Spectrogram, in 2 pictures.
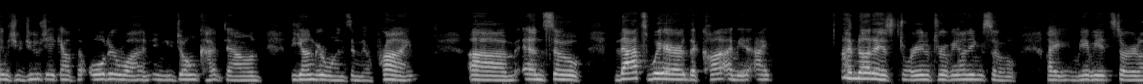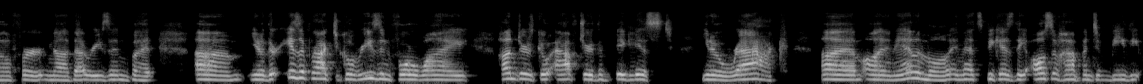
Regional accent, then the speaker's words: Pittsburgh, Pennsylvania, United States; moved away; I grew up in Pittsburgh, so there was a lot of hunting.

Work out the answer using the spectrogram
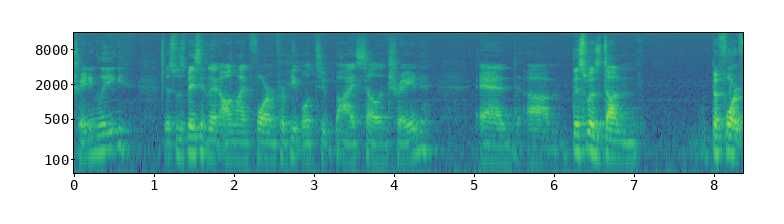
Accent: United States; moved away as an adult; now in Japan; when I first came here, being an American

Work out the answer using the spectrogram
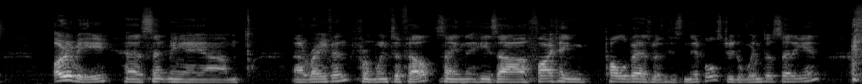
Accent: Australia; We're Australian

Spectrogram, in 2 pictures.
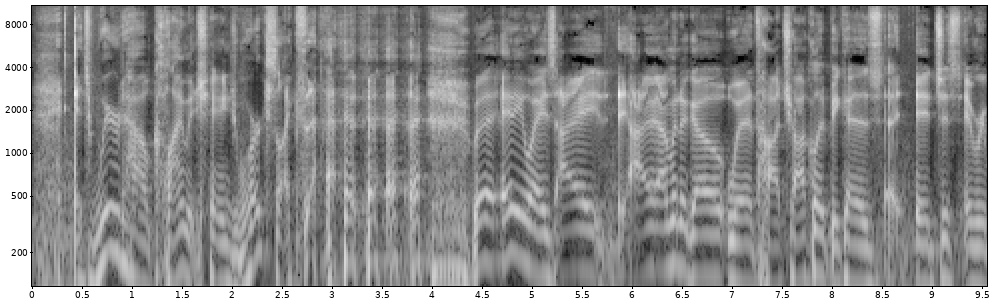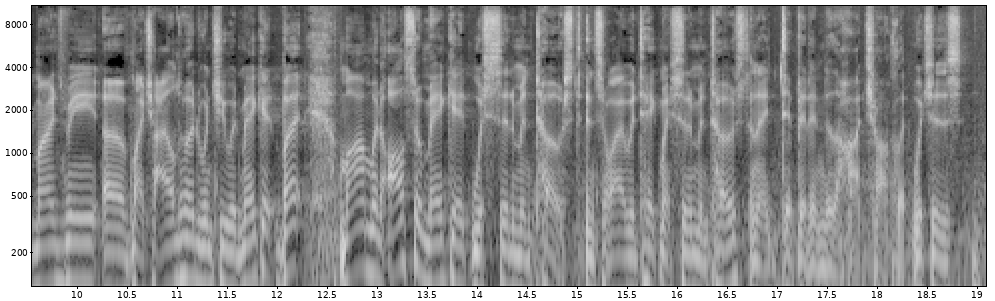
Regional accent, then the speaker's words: Florida, United States; I grew up in Florida

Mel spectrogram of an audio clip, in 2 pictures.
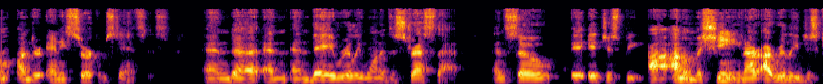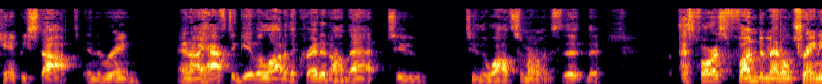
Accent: Berks County, Pennsylvania, United States; I grew up in Berks County

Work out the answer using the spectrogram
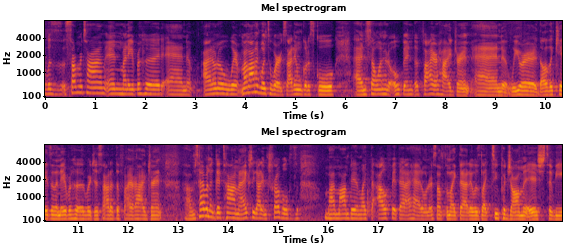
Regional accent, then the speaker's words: Baltimore, Maryland, United States; I'm from Baltimore as well. I'm from Cherry Hill, actually

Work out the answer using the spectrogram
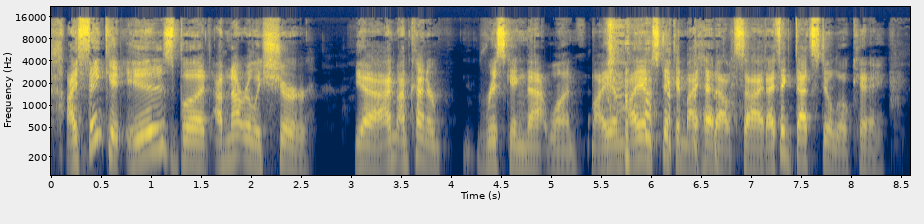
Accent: Montana, United States; moved away as an adult; now in Mount Pleasant, United States; I'm from Montana, like Zelwyn, and, uh, I happily and proudly still have the four oh six area code on my cell phone

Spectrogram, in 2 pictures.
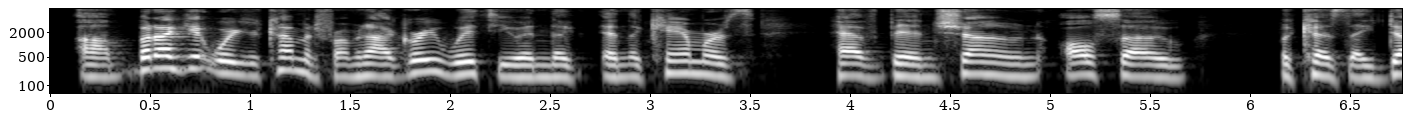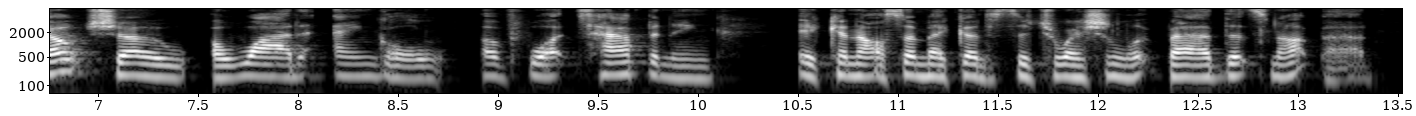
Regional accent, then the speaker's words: South Carolina, United States; as a South Carolinian

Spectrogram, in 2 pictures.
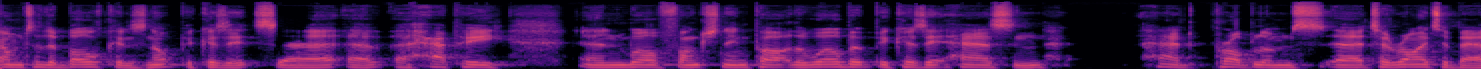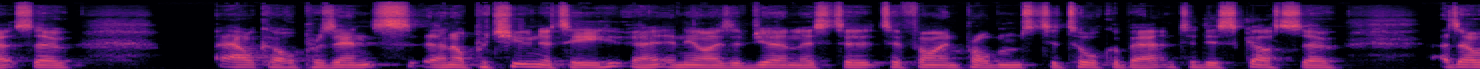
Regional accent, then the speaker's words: Manchester, North West England, United Kingdom; now in Austria; I'm a British journalist born in Manchester

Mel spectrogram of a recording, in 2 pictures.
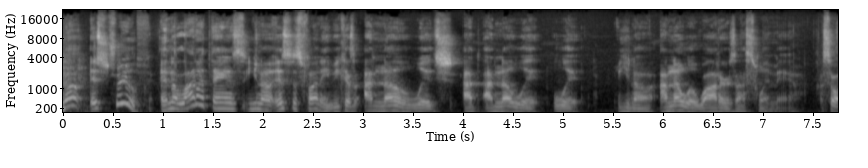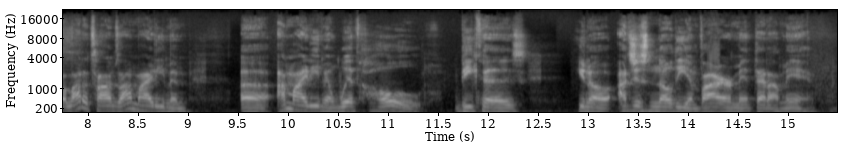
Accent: Oakland, California, United States; I grew up in East Oakland

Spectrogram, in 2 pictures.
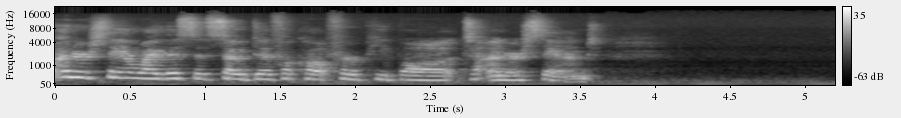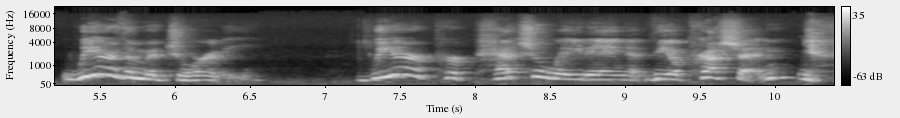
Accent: Baltimore, Maryland, United States; Baltimore, Maryland.

